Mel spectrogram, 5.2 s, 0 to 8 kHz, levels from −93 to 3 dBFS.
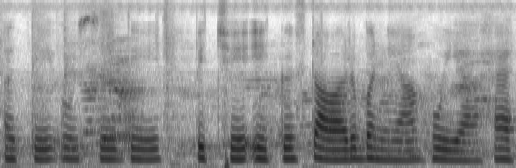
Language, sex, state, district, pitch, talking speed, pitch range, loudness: Punjabi, female, Punjab, Kapurthala, 180 Hz, 105 wpm, 175-185 Hz, -18 LUFS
